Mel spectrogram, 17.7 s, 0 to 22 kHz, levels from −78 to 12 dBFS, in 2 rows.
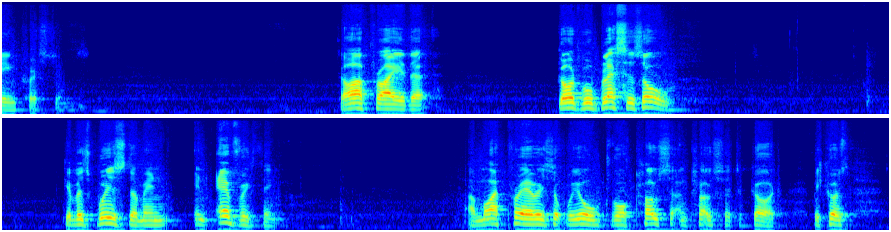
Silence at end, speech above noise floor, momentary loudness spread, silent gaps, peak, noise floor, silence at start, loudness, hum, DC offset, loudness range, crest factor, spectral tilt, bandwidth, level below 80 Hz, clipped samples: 0.4 s; 41 dB; 19 LU; none; -2 dBFS; -63 dBFS; 0 s; -21 LUFS; none; under 0.1%; 9 LU; 24 dB; -4.5 dB/octave; over 20 kHz; -66 dBFS; under 0.1%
